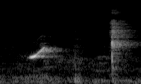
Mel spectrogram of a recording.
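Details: Vocal tic in a person with Tourette syndrome: a sudden short rising whistle followed by a sharp click-like sound, abrupt and involuntary.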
